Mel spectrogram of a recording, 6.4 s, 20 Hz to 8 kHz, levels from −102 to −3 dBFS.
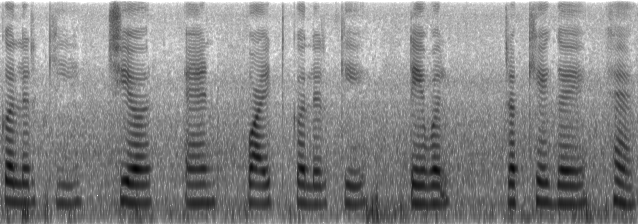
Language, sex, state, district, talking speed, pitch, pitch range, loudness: Hindi, female, Chandigarh, Chandigarh, 105 wpm, 210 Hz, 205-220 Hz, -18 LUFS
